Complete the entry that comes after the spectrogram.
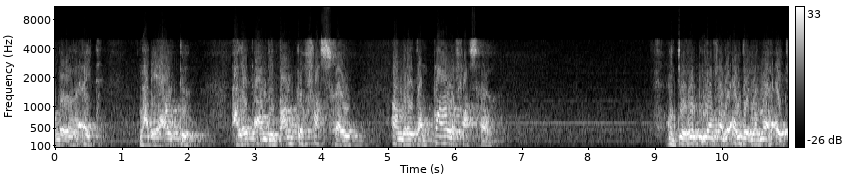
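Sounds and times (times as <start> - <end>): faint constant hum: 0.0 - 11.0.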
